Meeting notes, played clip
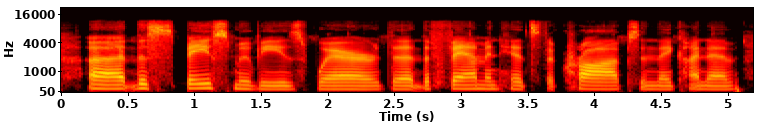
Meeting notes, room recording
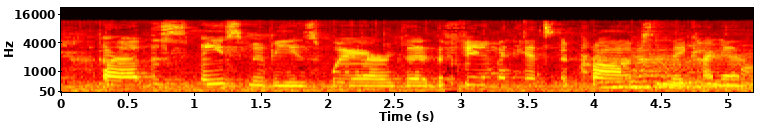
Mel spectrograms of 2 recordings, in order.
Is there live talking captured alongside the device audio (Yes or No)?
Yes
